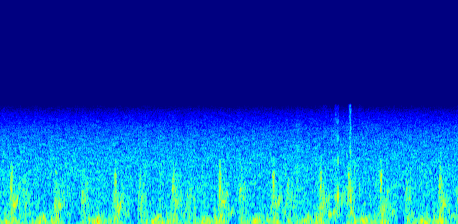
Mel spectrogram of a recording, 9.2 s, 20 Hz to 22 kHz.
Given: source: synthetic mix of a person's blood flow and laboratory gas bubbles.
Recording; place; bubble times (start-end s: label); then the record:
Doppler ultrasound of blood flow; precordium
6.46-6.91 s: bubbles
6.94-7.13 s: bubbles
7.18-7.23 s: bubbles
From the record:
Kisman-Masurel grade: 212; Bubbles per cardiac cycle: several, 3 to 8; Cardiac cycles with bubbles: 1 to 10%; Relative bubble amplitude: moderate (0.250 to 0.450); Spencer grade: 1 (occasional bubble signal discernible with the cardiac motion signal, with majority of cardiac periods free of bubbles); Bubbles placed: anywhere in the cardiac cycle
